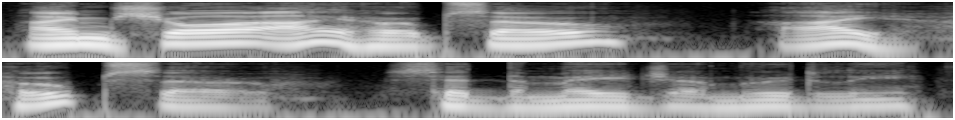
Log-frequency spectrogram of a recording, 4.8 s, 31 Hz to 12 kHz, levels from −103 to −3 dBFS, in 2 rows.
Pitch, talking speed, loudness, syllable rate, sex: 120 Hz, 150 wpm, -19 LUFS, 3.7 syllables/s, male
